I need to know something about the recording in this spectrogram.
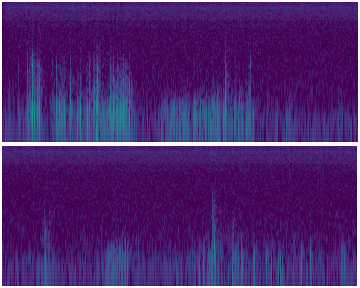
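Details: Real stomach growling of a female creator, recorded as roleplay audio of lying on her stomach: soft, scattered gurgles and low rumbles in a quiet room, ordinary borborygmi.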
